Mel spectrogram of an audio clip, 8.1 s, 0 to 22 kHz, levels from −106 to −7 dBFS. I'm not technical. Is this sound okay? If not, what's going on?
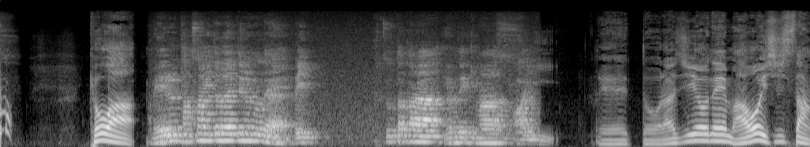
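No. From 1.50 to 5.38 s the speech suddenly turns hollow and roomy, then snaps back, which sounds like a switch to a distant microphone, likely after the close one dropped out. Loudness stays about the same, so it's not simply a volume dip.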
